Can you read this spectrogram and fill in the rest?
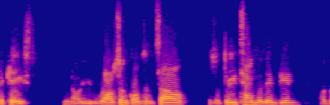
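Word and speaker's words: Conceição: I believe it's Conceicao, Robson Conceicao.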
